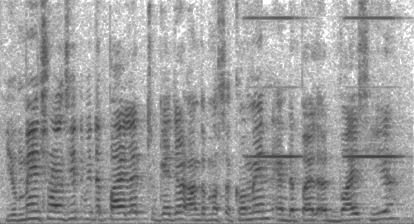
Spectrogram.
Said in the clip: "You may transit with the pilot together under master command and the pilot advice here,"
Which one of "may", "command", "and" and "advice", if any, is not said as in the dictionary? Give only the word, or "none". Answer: command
